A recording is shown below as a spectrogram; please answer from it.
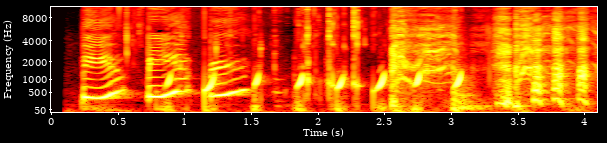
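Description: A person making vocal sound effects with the mouth: three longer pitched calls, then a quick run of about six short rising plops.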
